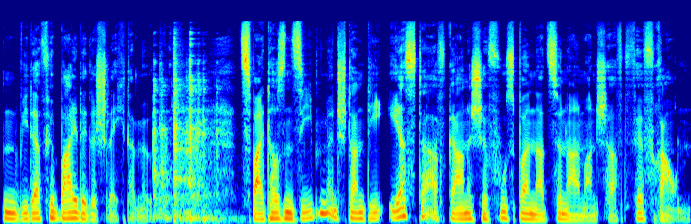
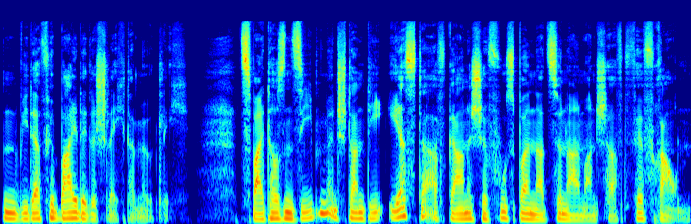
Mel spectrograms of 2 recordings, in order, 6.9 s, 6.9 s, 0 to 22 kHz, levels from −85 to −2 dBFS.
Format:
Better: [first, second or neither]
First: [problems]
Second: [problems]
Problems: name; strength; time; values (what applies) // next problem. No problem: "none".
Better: second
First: clattering dishes; noticeable; at 1.5 s; peak 3 dB below the speech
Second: none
